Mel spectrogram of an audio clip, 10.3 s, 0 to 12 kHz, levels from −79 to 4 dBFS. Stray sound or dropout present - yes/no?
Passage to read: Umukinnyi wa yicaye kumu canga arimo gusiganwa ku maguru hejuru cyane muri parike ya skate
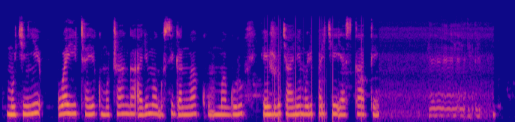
yes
